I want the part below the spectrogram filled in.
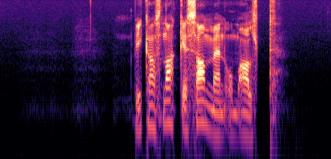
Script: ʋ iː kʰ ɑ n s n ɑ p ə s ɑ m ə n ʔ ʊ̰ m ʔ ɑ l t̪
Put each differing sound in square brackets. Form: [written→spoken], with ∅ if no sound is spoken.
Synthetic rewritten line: ʋ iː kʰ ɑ n s n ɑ [p→k] ə s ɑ m ə n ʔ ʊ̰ m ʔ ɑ l t̪

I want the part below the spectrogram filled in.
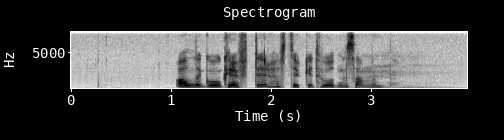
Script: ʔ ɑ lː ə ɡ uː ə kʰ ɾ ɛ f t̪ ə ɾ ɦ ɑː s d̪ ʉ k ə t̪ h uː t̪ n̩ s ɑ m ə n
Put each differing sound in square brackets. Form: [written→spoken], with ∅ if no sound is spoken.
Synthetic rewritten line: ʔ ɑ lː ə ɡ uː ə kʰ ɾ ɛ f t̪ ə ɾ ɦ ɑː s [d̪→t̪] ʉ k ə t̪ h uː [t̪→d̪] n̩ s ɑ m ə n

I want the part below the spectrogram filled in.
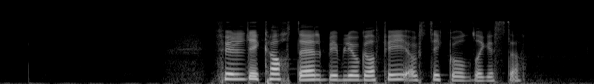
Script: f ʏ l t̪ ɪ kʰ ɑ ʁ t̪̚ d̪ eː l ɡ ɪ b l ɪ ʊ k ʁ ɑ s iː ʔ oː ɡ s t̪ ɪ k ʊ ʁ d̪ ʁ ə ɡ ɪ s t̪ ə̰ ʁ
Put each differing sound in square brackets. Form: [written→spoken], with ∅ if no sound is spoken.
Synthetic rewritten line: f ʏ l [t̪→d̪] ɪ kʰ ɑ ʁ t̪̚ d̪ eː l [ɡ→b] ɪ b l ɪ ʊ [k→ɡ] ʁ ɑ [s→f] iː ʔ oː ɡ s t̪ ɪ k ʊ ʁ d̪ ʁ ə ɡ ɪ s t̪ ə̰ ʁ

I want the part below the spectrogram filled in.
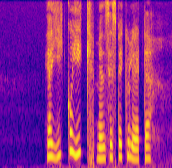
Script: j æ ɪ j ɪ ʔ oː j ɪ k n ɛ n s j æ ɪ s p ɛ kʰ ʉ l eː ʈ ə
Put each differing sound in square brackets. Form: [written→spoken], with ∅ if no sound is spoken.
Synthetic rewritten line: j æ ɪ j ɪ [ʔ→k] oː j ɪ k [n→m] ɛ n s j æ ɪ s p ɛ [kʰ→k] ʉ l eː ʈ ə

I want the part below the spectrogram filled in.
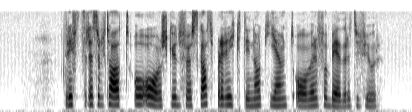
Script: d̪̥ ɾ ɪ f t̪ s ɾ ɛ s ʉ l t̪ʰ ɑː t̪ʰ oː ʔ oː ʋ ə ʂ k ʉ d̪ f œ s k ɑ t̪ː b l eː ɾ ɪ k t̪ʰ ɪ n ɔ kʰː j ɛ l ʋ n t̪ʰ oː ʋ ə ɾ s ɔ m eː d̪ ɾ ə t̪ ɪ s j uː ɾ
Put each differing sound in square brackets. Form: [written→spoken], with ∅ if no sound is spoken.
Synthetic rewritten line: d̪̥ ɾ ɪ f t̪ s ɾ ɛ s ʉ l t̪ʰ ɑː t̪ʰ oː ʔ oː ʋ ə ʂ k ʉ d̪ f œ s k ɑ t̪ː b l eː ɾ ɪ k [t̪ʰ→t̪] ɪ n ɔ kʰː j ɛ [l→∅] ʋ n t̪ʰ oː ʋ ə ɾ [s→f] ɔ [m→b] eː d̪ ɾ ə t̪ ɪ [s→f] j uː ɾ

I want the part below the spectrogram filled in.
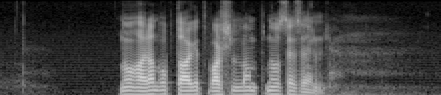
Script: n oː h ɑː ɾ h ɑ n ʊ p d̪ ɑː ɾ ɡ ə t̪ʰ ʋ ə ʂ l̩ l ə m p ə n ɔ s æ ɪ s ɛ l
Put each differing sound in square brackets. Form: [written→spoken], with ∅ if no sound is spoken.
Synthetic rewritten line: n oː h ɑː ɾ h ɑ n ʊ p d̪ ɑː [ɾ→∅] ɡ ə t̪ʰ ʋ [ə→ɑ] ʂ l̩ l [ə→ɑ] m p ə n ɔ s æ ɪ s ɛ l

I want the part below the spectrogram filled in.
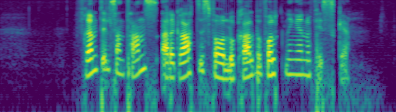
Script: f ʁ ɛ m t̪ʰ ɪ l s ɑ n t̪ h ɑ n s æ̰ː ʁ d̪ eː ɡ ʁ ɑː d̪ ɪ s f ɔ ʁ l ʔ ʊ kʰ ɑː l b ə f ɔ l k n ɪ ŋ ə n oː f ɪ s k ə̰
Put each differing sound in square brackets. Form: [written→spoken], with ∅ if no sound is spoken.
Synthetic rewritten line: f ʁ ɛ m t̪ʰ ɪ l s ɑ n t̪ h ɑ n s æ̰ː ʁ d̪ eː ɡ ʁ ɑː [d̪→t̪] ɪ s f ɔ ʁ l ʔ ʊ kʰ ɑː l b ə f ɔ l k n ɪ ŋ ə n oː f ɪ s k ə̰

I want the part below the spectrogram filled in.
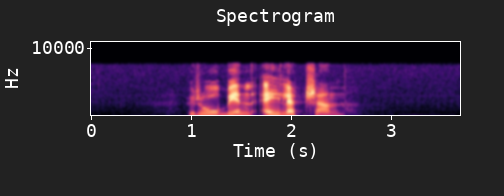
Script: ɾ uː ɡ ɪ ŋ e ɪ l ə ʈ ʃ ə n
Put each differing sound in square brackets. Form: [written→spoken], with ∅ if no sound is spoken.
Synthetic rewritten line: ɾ uː [ɡ→b] ɪ [ŋ→n] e ɪ l ə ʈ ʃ ə n

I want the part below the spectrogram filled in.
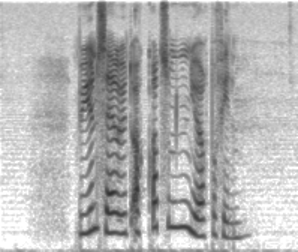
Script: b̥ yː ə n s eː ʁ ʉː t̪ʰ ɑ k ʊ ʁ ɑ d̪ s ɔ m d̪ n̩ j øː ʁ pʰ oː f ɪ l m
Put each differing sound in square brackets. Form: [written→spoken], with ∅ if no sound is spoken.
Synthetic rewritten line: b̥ yː ə n s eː ʁ ʉː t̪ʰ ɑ k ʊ ʁ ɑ [d̪→t̪] s ɔ m d̪ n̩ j øː ʁ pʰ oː f ɪ l m

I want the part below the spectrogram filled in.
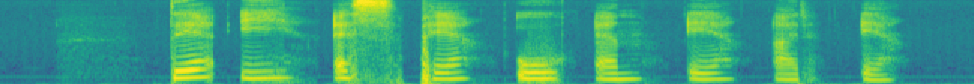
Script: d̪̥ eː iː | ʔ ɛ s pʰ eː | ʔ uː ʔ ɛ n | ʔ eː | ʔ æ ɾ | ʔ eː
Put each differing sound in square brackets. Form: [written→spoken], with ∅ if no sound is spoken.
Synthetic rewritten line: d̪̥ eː iː | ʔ ɛ s pʰ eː | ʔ uː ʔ ɛ n | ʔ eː | ʔ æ ɾ | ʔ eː

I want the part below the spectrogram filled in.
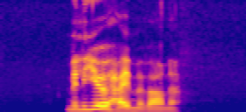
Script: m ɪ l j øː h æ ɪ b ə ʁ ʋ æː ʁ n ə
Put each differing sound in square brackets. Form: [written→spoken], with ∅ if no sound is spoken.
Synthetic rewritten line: m ɪ l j øː h æ ɪ [b→m] ə [ʁ→∅] ʋ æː ʁ n ə

